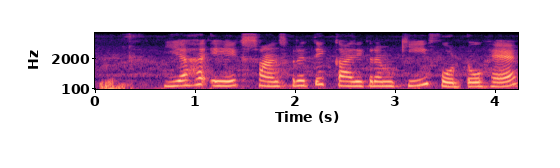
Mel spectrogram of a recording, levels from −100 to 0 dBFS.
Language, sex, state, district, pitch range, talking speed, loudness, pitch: Hindi, female, Madhya Pradesh, Katni, 230-260 Hz, 100 wpm, -14 LUFS, 240 Hz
